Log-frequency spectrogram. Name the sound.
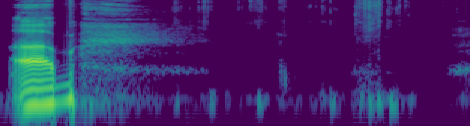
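yawn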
